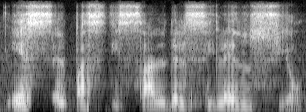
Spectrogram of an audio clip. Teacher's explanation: El uso de la sibilante fricativa de fricción, S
